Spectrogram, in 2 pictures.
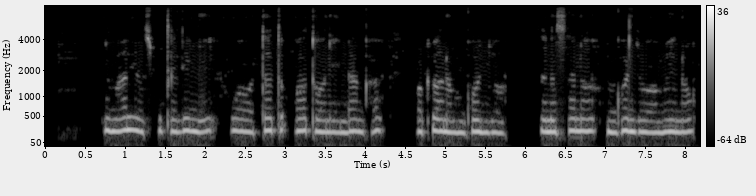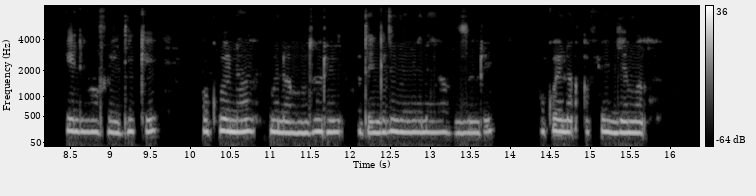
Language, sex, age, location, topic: Swahili, female, 25-35, Wajir, health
